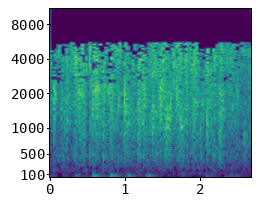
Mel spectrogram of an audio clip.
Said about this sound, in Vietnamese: Xin chào mừng tất cả anh chị em và các bạn, đặc biệt là các bạn trẻ cùng với cha của mình đến với điểm hẹn Chủ nhật hôm nay, một tràng pháo tay thật lớn.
